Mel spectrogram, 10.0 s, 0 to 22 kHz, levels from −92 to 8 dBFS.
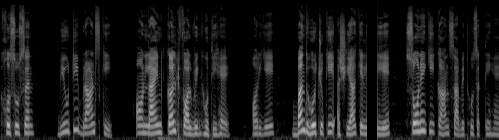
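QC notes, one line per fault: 0.57–2.97 s, one channel drops out: the speech abruptly falls about 6 dB until just before "کلٹ فالوونگ ہوتی", likely because one stereo channel vanished before the mono sum.
4.45–5.51 s, one channel drops out: after "کلٹ فالوونگ ہوتی" the level sags about 6 dB until "بند ہو", likely because one channel was lost and only half the shared signal remained.
7.34–7.55 s, rebuffering stall: right after "اشیاء کے" the speech cuts to silence for 210 ms, then resumes exactly where it stopped, adding time while the player waits for data.
8.63 s to the end, one channel drops out: the level drops about 6 dB and stays down, likely because one stereo channel is missing from the mono mix.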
